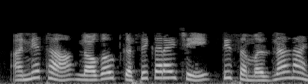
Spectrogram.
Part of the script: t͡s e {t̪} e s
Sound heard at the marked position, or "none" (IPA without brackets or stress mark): t̪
